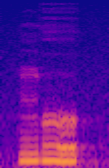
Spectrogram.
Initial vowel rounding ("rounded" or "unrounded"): rounded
